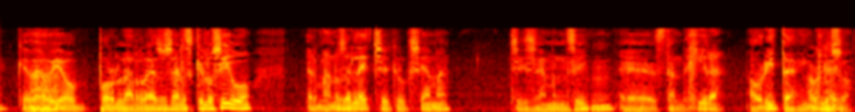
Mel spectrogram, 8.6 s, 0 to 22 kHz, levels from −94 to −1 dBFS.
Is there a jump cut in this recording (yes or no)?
no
